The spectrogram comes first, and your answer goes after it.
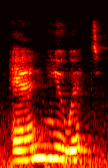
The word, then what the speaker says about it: Annuit: More times than not, we're going to put that N with the first syllable. So an. You and I. You and I. That was not a vowel combination. So if you see you and I, say the you, say the I. So annuit.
